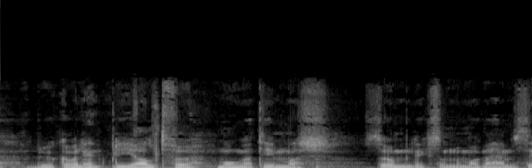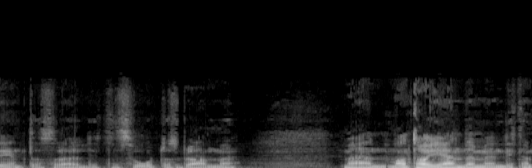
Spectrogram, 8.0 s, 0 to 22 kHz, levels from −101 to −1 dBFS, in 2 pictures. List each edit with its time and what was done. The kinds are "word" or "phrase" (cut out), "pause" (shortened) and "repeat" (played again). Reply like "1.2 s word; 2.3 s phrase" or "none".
3.6 s word; 5.3 s word; 6.9 s word

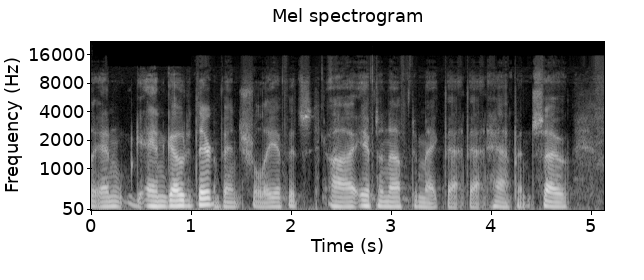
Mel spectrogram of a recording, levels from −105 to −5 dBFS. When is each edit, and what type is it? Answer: 1.2 s word; 2.3 s pause; 2.8 s word; 3.2 s word; 3.7 s repeat

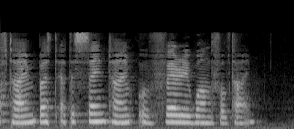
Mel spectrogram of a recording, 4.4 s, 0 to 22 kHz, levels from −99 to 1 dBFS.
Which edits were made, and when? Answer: 2.1 s word

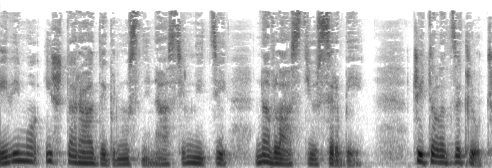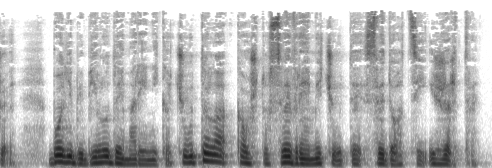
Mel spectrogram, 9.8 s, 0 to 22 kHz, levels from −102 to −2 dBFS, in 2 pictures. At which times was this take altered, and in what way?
none

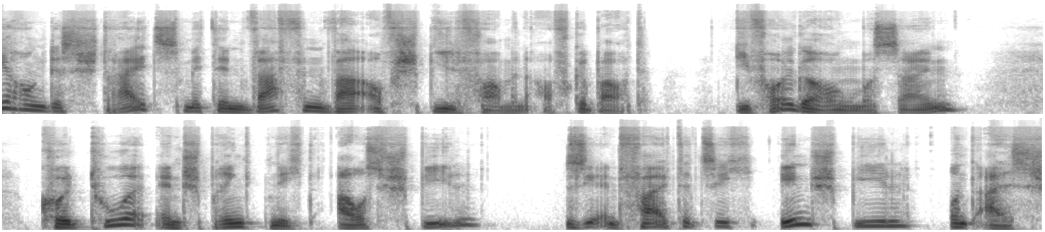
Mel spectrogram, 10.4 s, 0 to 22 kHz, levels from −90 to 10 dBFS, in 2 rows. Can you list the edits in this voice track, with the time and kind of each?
none

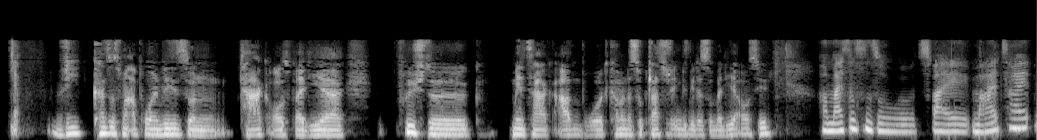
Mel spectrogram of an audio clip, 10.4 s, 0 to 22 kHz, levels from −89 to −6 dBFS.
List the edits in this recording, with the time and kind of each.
6.9 s word; 8.8 s word

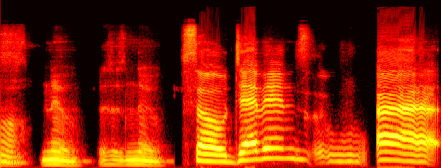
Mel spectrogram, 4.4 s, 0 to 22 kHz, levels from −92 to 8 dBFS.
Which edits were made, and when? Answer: 1.7 s pause

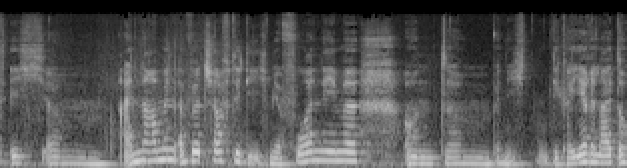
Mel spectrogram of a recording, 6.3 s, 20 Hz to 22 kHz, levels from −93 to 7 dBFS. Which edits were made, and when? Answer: 1.2 s word

